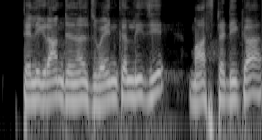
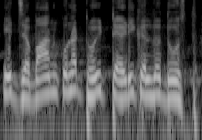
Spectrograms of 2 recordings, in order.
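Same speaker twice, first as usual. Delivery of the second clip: ordinary talk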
